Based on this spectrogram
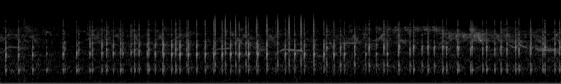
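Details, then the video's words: White stork at its nest by the Elbe on 16 June 2016, clattering its bill to greet its partner: a rapid, dry wooden rattle of sharp clicks that speeds up and runs continuously, with faint thin bird whistles behind. "Weißstorch - Begrüßung des Partners am Nest"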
